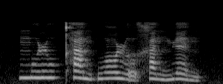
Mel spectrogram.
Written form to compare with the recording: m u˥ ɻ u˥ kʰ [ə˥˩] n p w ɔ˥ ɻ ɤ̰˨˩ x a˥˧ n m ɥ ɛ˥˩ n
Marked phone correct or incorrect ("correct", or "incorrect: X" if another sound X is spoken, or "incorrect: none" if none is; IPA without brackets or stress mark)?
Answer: incorrect: a˥˩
